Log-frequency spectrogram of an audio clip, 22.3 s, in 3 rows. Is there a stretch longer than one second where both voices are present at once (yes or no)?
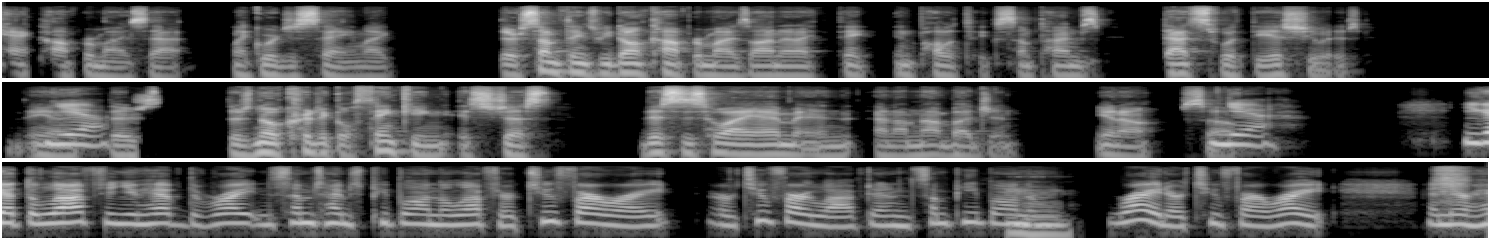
no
